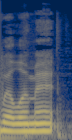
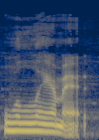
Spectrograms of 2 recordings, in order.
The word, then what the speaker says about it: Willamette: out on Instagram and actually send me the pronunciation for the river that the body was found in. I said Willamette, and it is actually Willamette, so thank you to Melody for helping out with that one.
